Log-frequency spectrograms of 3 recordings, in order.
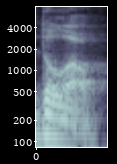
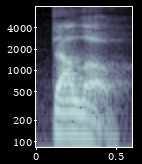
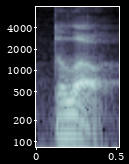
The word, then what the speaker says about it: Dalot: it's all goes um i remember watching an ac mod video that pronounced it dilo i'm trusting you my man you're right it's more like dallo d'lo all right we're gonna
